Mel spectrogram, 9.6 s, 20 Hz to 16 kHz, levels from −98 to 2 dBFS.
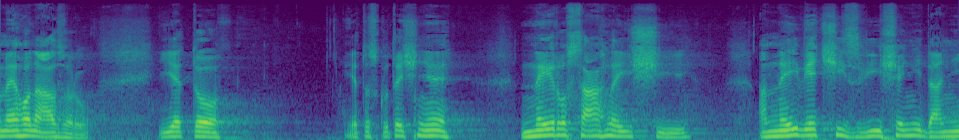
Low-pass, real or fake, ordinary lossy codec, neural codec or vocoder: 14.4 kHz; real; AAC, 48 kbps; none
